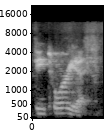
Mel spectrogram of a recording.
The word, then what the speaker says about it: Detorious: Is Detorius is that how, am I saying it right? DETORIOUS? Yeah. You know what? Or Dink. Or Dink. DINK. My daughter's name is Tori, so I like that. Detorius.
